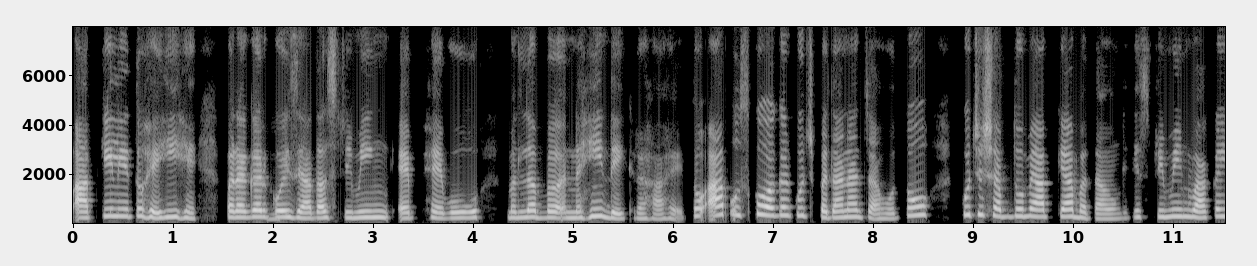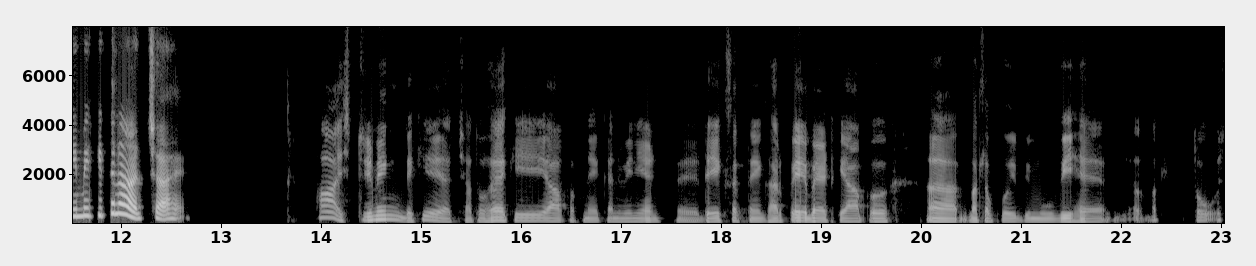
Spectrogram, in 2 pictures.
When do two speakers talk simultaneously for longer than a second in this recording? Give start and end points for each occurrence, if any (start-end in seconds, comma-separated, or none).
none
